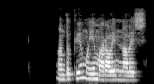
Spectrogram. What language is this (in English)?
Mari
